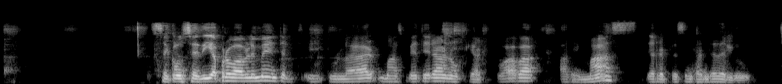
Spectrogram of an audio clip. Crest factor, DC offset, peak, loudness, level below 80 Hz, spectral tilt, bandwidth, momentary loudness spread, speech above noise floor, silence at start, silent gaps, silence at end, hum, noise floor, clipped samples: 18 dB; under 0.1%; -2 dBFS; -19 LUFS; -58 dBFS; -4.5 dB/octave; 7.8 kHz; 16 LU; 54 dB; 0.05 s; 0.55-0.59 s; 0.3 s; none; -73 dBFS; under 0.1%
